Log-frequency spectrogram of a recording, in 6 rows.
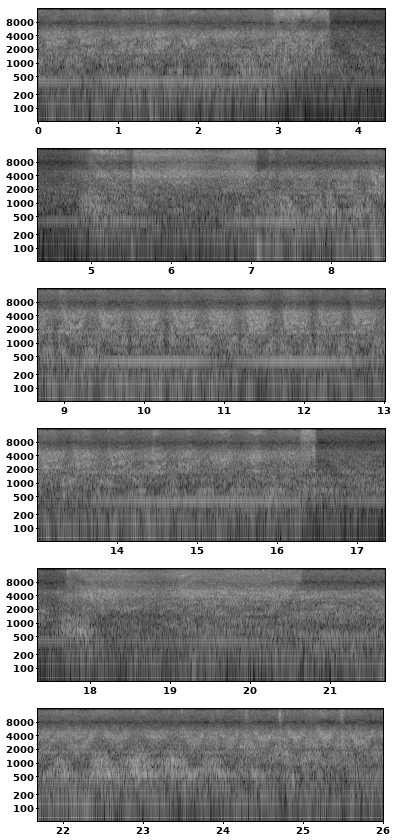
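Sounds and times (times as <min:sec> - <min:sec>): vacuum cleaner motor whine: 0:00.0 - 0:26.0
suction hiss: 0:00.2 - 0:26.0.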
